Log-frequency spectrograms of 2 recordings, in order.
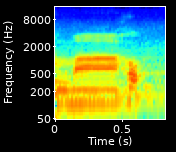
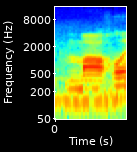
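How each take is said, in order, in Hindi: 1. पहला अक्षर लंबा है, दूसरा छोटा। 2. दोनों अक्षरों को बराबर लंबाई और बराबर ज़ोर मिलता है। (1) "मम्मे को लंबा खींच रहे हैं और हाहे अंकड़ को छोटा" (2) "माहो नहीं कहना ... इक्वली आवाज नहीं देनी दोनों को"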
